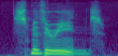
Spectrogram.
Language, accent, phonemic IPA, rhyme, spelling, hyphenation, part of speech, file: English, General American, /ˌsmɪðəˈɹinz/, -iːnz, smithereens, smi‧ther‧eens, noun, En-us-smithereens.ogg
- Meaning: Fragments or splintered pieces; numerous tiny disconnected items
